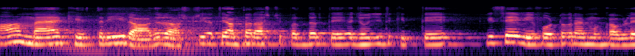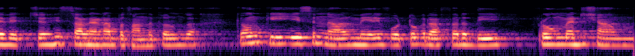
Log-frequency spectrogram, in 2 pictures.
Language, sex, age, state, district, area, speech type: Punjabi, male, 18-30, Punjab, Muktsar, rural, spontaneous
